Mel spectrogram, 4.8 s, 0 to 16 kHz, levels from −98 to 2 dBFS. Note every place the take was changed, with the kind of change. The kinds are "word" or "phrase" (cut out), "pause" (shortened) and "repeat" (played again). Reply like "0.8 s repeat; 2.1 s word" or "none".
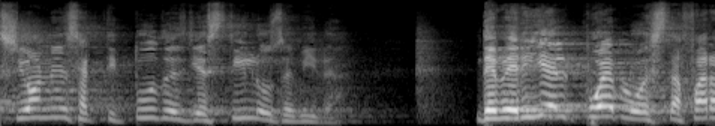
none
